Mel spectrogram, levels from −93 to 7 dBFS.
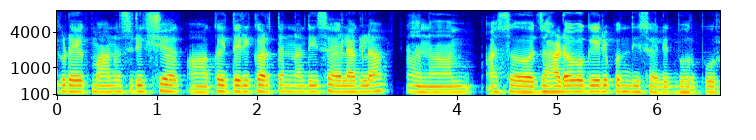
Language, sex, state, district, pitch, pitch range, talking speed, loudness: Marathi, female, Maharashtra, Aurangabad, 160 Hz, 150-170 Hz, 155 wpm, -20 LUFS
